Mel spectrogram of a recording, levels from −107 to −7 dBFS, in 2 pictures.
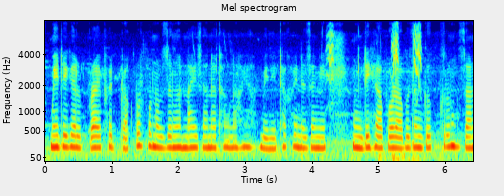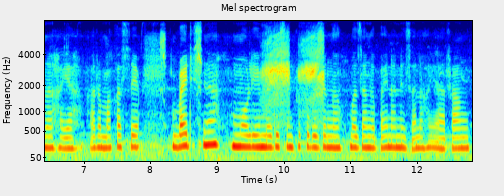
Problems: constant background noise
